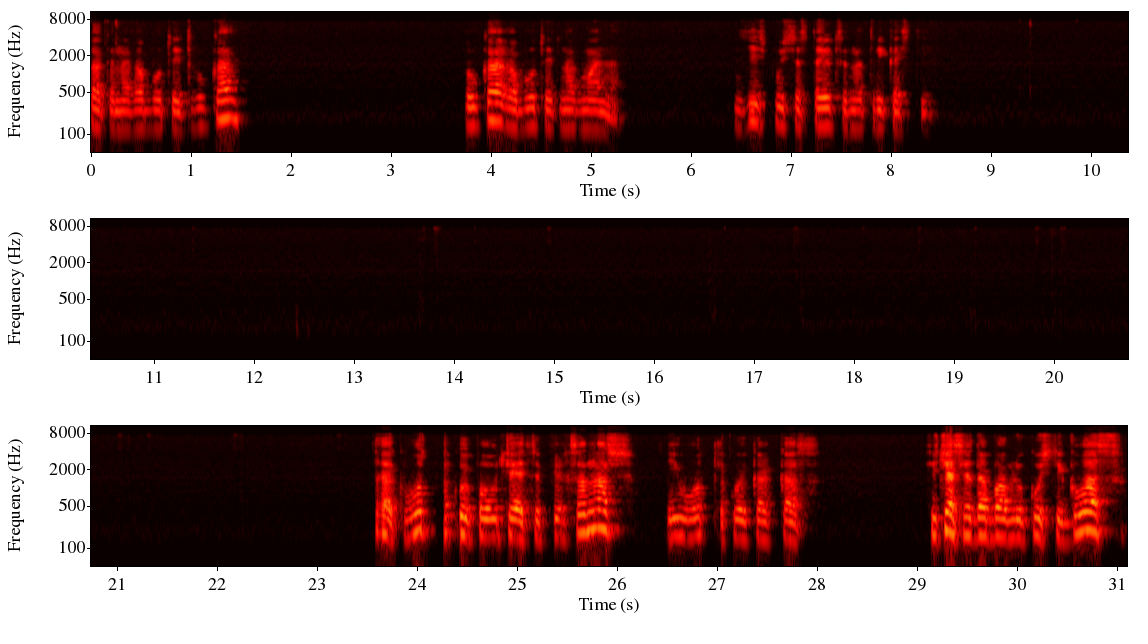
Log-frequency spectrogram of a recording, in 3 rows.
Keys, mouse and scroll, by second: 0.1 click, 0.6 g, 12.5 g, 14.4 middle click, 15.6-16.1 scroll down 2, 16.1-16.7 scroll up 1, 16.8 shift+middle click, 17.8-18.2 scroll up 2, 18.2 middle click, 19.3 shift+middle click, 20.1 middle click, 21.5 middle click, 22.7-23.2 scroll down 1, 23.2 middle click.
